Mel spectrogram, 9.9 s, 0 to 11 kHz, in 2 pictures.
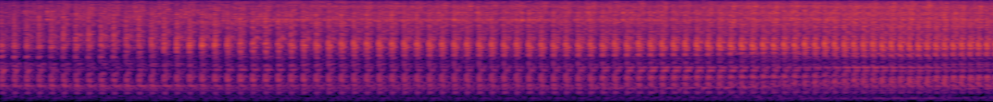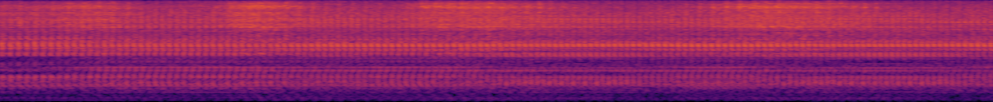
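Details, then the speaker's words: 1962 Chevrolet Biscayne, 235 Blue Flame inline-six, sat in a field since 1969 and just restarted: rapid, steady ticking knock over a rough idle, loud even near the engine, cause not pinned down; exhaust described as good. "oh yeah you can definitely hear how bad she's knocking over here though"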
